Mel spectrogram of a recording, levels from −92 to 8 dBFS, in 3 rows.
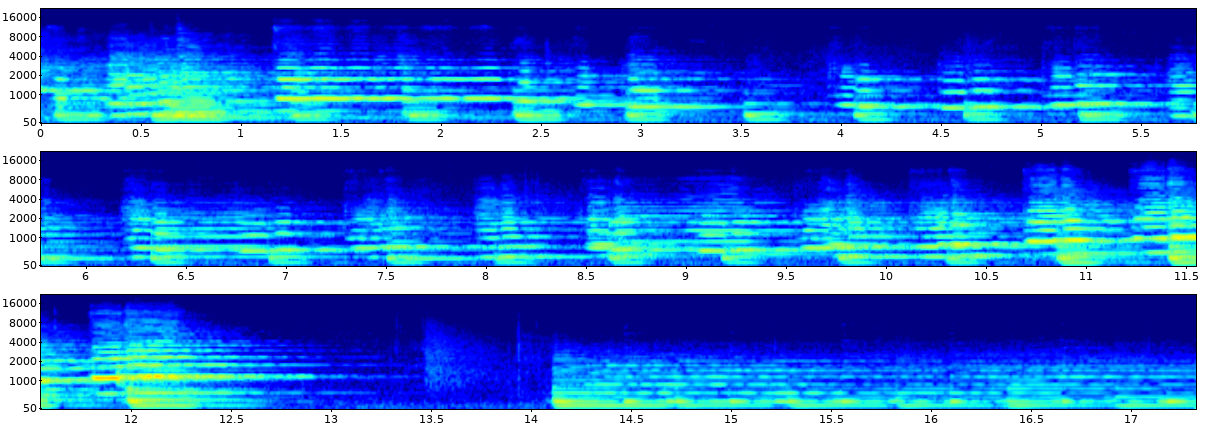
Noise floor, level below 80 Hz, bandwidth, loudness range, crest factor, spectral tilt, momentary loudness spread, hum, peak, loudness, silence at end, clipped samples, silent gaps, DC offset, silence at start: -65 dBFS; -76 dBFS; 16 kHz; 13 LU; 22 dB; -5 dB/octave; 16 LU; none; -16 dBFS; -37 LUFS; 0 s; under 0.1%; none; under 0.1%; 0 s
